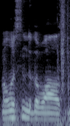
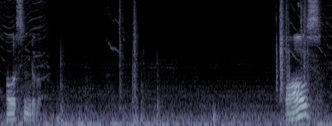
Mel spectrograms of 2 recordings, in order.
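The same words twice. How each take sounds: First: Said in the usual way. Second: "walls?" rising in disbelief, softer; confused rereading, rising on "walls?"; puzzled question. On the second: Shown as a demonstration.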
